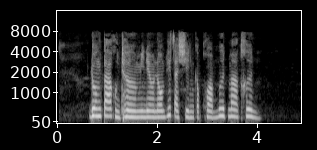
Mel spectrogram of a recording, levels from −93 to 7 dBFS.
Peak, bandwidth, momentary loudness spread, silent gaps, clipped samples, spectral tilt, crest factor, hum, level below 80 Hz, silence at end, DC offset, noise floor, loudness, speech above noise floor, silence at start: -2 dBFS; 8 kHz; 6 LU; none; under 0.1%; -5 dB/octave; 16 dB; none; -58 dBFS; 0.85 s; under 0.1%; -76 dBFS; -17 LUFS; 59 dB; 0.65 s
